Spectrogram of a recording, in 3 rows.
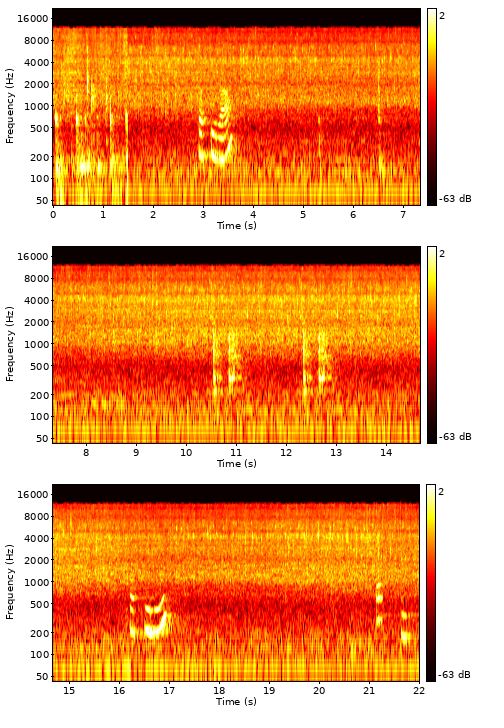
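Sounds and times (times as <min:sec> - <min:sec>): wooden spatula stirring: 0:00.0 - 0:01.5
chicken frying in wok: 0:00.0 - 0:22.0.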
